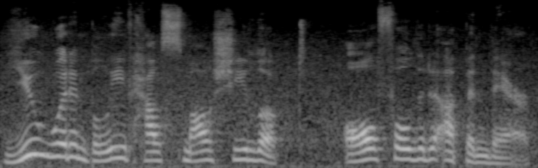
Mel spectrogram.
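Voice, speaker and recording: A woman's voice: medium pitch, sing-song, takes it slowly, dark tone, a little hiss or hum. A woman voicing a big, friendly female otter in a storybook reading, chatty and bubbly.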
